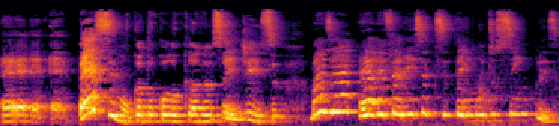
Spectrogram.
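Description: A woman speaks at a moderate pace. Audible room echo and noticeable background noise fill the recording. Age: 30s. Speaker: psychologist and career coach. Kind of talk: casual panel discussion.

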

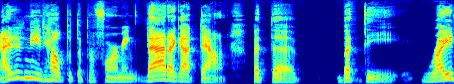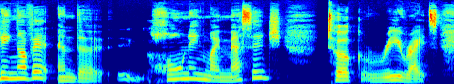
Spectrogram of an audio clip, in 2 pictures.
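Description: A woman with a fairly low pitch speaks at a moderate pace, her voice moving in very wide pitch swings. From Canada, Métis. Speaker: singer-songwriter, actor and speaker. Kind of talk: interview. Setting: video call.

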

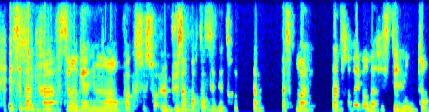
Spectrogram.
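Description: A woman talks at a very fast clip in a fairly high voice, somewhat breathy. Her pitch rises and falls in an ordinary way. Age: 30s. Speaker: public administration employee. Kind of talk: interview testimony.

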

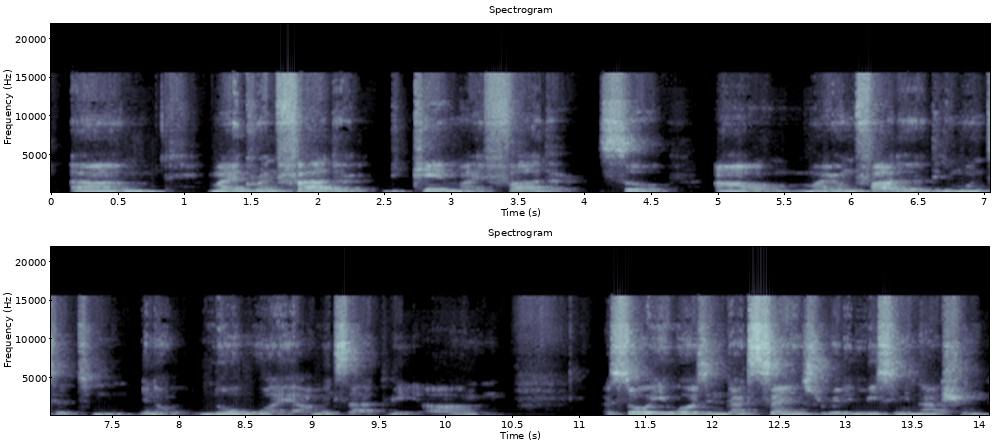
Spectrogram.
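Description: Very slowly, a man speaks in a somewhat breathy, dark, mellow voice with ordinary pitch variation and audible room echo. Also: fairly low pitch for a man. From Cameroon. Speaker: NGO worker, podcast co-host. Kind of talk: casual discussion.

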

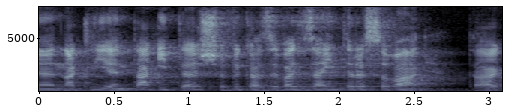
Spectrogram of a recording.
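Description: A man with a fairly high pitch speaks, with audible echo from the room. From Poland, Lower Silesia (Lubań). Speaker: entrepreneur and economist. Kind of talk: interview. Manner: halting.

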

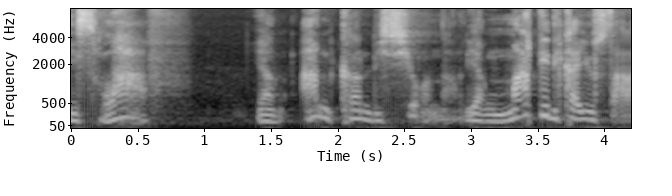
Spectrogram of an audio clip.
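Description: A man is speaking. His pace is very slow. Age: 60s. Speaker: preacher. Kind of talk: sermon.

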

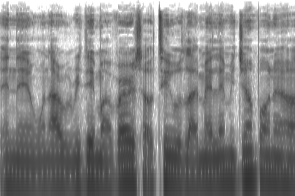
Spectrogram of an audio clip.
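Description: A man talks at a very fast pace. His tone is dark and mellow, his intonation monotone and flat. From Texas Gulf Coast. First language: Spanish. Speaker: rapper. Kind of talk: casual interview. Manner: laid-back, slangy.

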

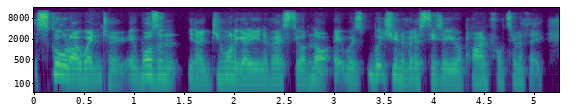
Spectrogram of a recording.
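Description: Speaking at a very fast pace with hardly any pauses, a man keeps a fairly high pitch and fairly even intonation. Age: 40s. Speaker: podcast host. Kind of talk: casual interview chat. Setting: video call.

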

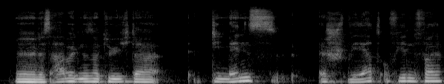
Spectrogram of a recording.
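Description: A man's somewhat breathy voice with a dark, mellow tone and monotone, flat intonation. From Bavaria, Germany. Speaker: podcast co-host, apprentice. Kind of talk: casual chat.

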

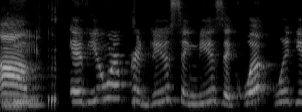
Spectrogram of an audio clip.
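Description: A woman with an American accent, high-pitched and raised and projected, in a bright, sharp, animated, upbeat tone with lively intonation at a fairly slow pace. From DMV area, US. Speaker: talk show host. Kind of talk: interview, casual chat. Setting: live stream.

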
